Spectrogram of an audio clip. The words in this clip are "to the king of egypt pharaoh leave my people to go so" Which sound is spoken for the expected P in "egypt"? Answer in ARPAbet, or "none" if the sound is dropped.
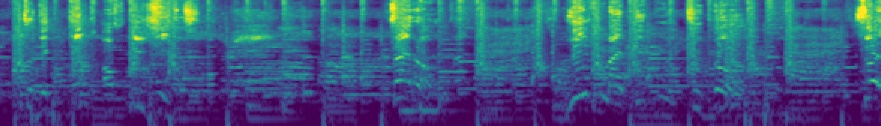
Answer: none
